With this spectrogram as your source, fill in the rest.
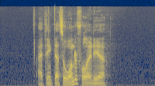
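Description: A middle-aged man speaks calmly up close.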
